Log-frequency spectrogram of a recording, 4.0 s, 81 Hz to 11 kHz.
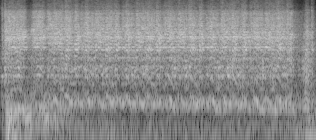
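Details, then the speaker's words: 1976 GMC truck 350 V8, usually a one-crank starter, cranks slowly with a harsh, dragging, labored starter whir and no firing on a cold morning; battery sounding weak, alternator output suspected but not confirmed. "Battery sounding weak. We may want to check the alternator and make sure that it's actually putting out voltage to our battery here."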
